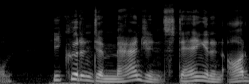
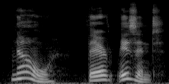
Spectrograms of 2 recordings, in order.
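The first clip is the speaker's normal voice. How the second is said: deliberate, slow denial; unhurried answer to a question; slow explaining; 7 semitones higher, much slower than usual. A narrator's reading. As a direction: lay it out slowly and patiently. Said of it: "Tempest explained".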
